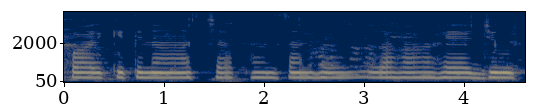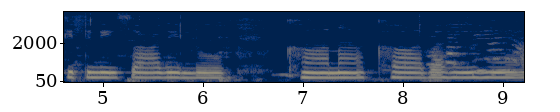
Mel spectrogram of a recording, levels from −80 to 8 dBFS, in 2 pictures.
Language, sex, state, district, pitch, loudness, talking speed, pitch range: Hindi, female, Uttar Pradesh, Jalaun, 210 Hz, -30 LUFS, 100 wpm, 210-215 Hz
